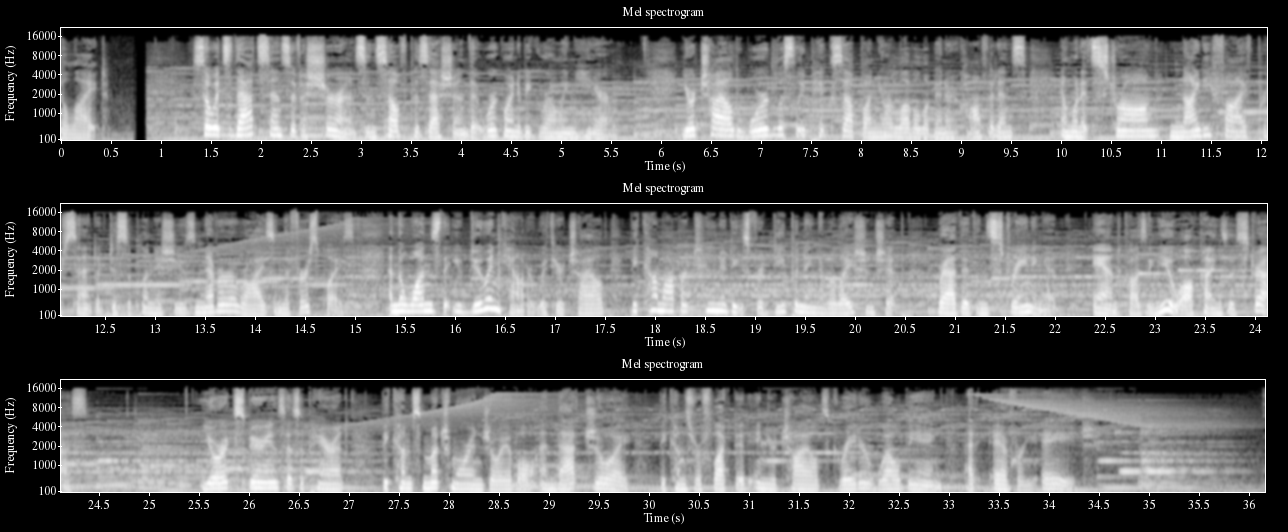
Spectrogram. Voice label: Calm Authority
